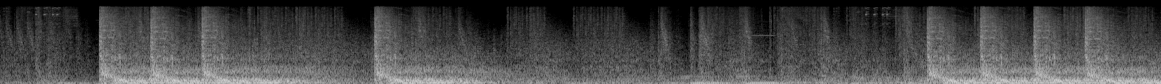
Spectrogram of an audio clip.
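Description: Rifle shots crack loudly with booming echoes.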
